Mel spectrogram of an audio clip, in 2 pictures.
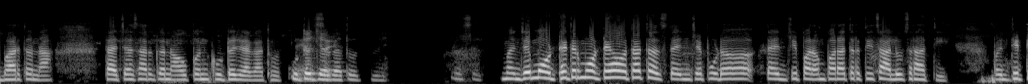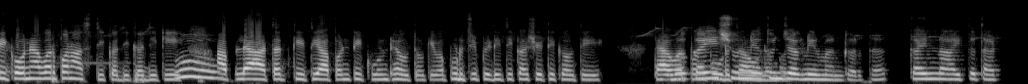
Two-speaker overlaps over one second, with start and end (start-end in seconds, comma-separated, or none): none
